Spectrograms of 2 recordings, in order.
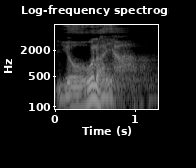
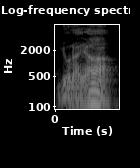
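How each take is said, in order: First: It is said in a solemn put-on spirit voice. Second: It is said in an ordinary speaking voice.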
